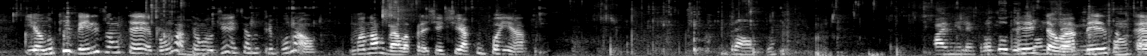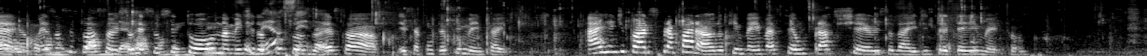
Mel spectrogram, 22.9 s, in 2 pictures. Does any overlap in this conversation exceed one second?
Yes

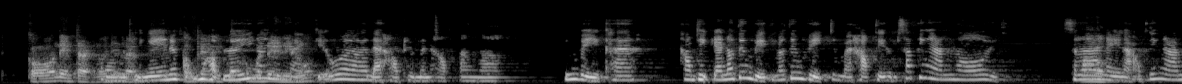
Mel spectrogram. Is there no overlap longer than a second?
No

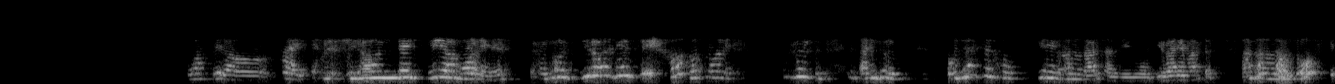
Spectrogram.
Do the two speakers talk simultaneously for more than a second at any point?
No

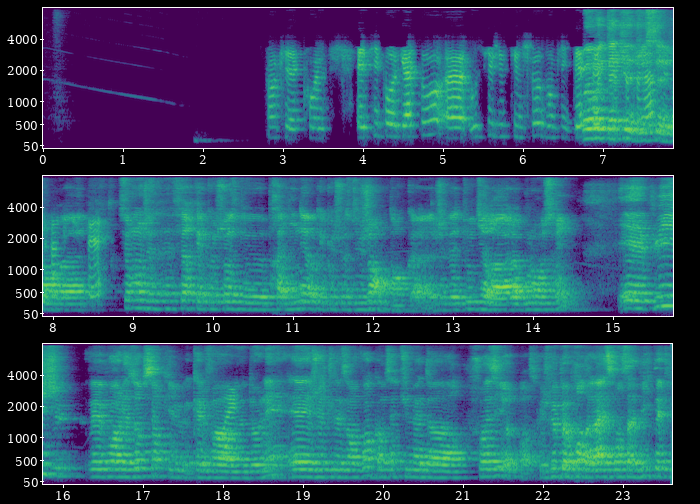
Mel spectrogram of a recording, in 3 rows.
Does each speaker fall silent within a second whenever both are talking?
No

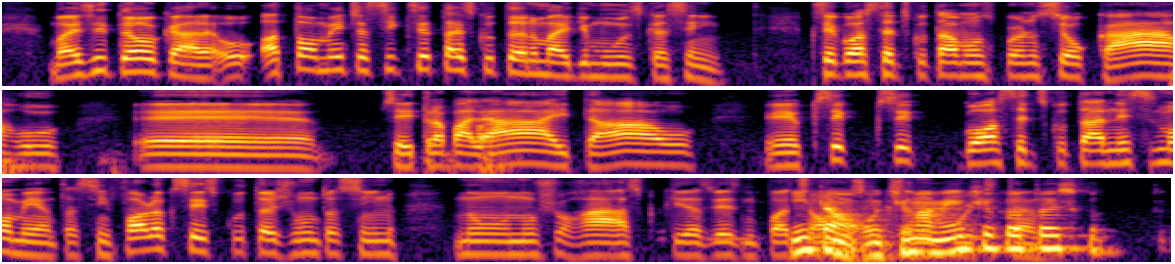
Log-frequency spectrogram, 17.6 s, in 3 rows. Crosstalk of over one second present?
Yes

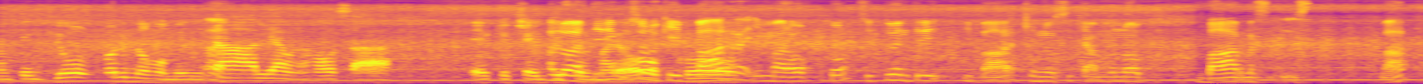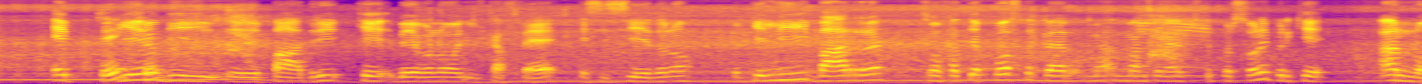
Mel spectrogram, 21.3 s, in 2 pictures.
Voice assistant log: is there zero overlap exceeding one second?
No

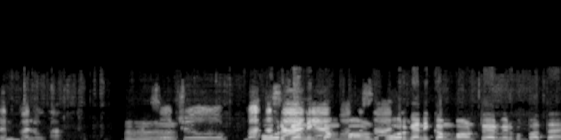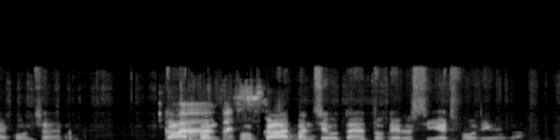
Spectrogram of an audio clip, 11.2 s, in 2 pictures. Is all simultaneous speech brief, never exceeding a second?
No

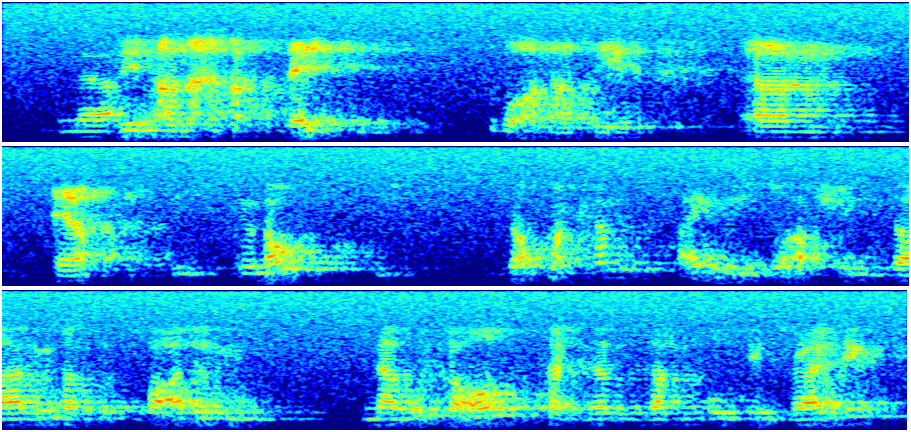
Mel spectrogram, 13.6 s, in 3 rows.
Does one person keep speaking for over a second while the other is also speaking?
No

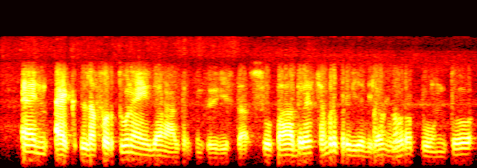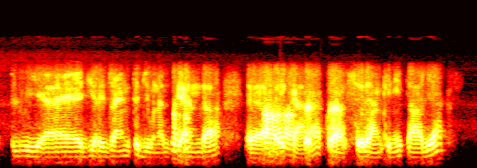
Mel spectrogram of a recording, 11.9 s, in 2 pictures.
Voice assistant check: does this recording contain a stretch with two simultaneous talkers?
Yes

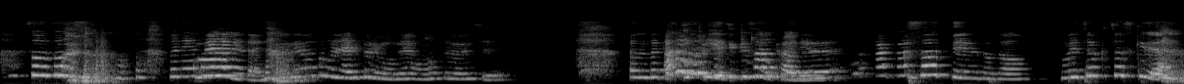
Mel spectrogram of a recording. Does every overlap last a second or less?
No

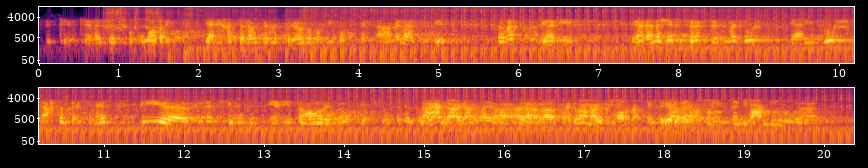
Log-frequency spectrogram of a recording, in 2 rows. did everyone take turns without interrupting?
No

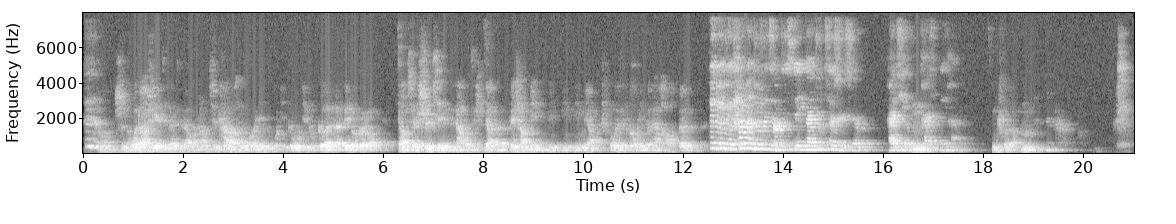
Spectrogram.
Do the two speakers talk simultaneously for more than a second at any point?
No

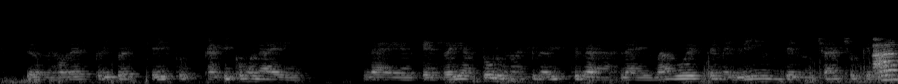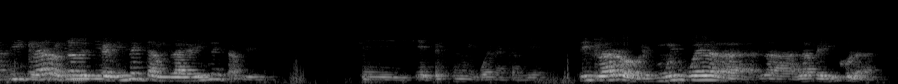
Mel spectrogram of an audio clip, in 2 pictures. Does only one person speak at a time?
No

